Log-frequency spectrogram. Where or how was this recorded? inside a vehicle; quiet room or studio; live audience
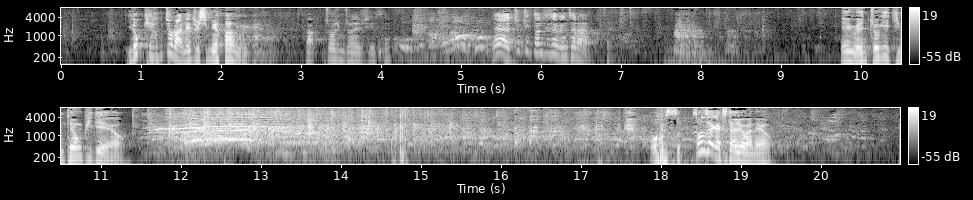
live audience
